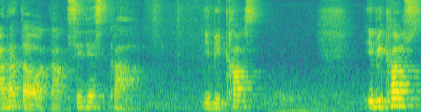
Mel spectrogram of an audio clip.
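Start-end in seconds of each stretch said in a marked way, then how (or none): 0.0-1.4 final ka dropped low, falling pitch. Explaining sentence-final ka, end the question with falling pitch on ka. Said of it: "if you end with a lower pitch".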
